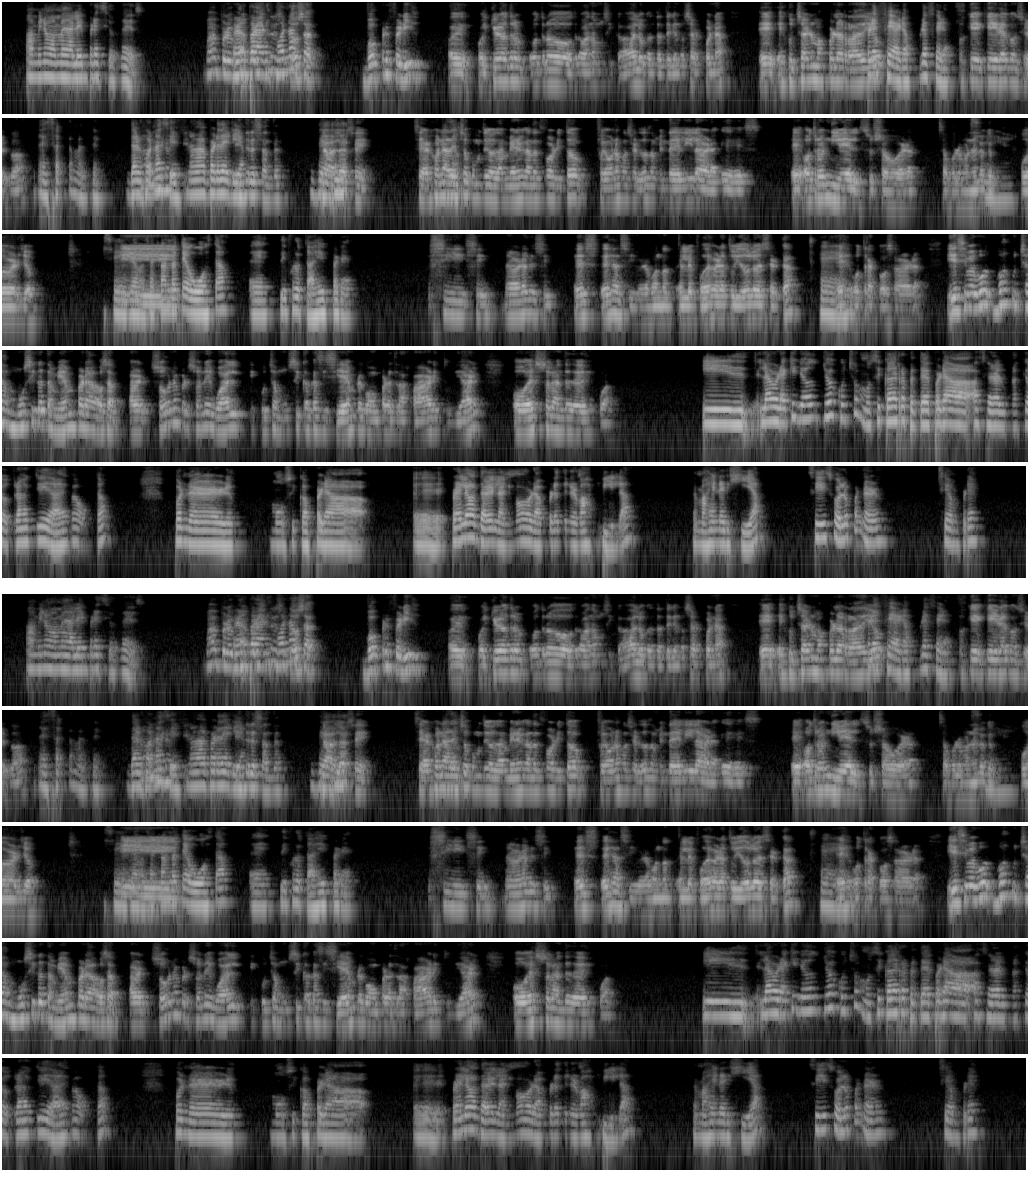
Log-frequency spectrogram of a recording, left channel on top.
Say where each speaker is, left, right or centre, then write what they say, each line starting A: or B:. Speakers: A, on the left; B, on the left.
A: a mí no me da la impresión de eso.
B: Ah, pero
A: Pero
B: me
A: para
B: parece
A: Arjona
B: interesante. O
A: sí,
B: sea, ¿vos preferís eh, cualquier otro, otro, otra banda musical o cantante que no sea Arjona, eh, escuchar más por la radio
A: prefiero, prefiero.
B: que, que ir al concierto? ah?
A: Exactamente. De Arjona
B: Ah, mira,
A: sí,
B: qué
A: no me perdería.
B: interesante.
A: De-
B: No, hablar, sí. Sí, Arjona,
A: <laughs>
B: de hecho,
A: no,
B: como te digo, también es mi cantante favorito fue a unos conciertos también de él y la verdad que es eh, otro nivel su show, ¿verdad? O sea, por lo menos
A: sí,
B: lo que pude ver yo.
A: sí,
B: Y
A: lo que pasa es que cuando te gusta, eh, disfrutas diferente.
B: sí, sí, la verdad que sí. Es, es así, ¿verdad? Cuando le puedes ver a tu ídolo de cerca,
A: Sí.
B: es otra cosa, ¿verdad? Y decime, ¿vos, vos escuchás música también para, o sea, a ver, ¿sos una persona igual que escucha música casi siempre, como para trabajar, estudiar, o es solamente de vez en cuando?
A: Y la verdad que yo, yo escucho música de repente para hacer algunas que otras actividades, me gusta poner música para, eh, para levantar el ánimo, ¿verdad? Para tener más
B: Ujú,
A: pila, más energía. Sí, suelo poner siempre.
